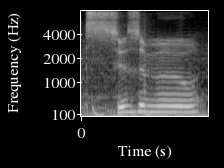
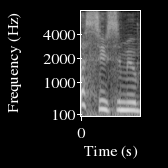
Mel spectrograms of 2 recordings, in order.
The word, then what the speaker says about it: Susumu: Its current leader is Suzumu Nishiawa.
